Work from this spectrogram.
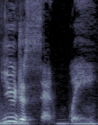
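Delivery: hushed whisper. Shushed in a library after an outburst, a character answers in a lowered voice. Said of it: "Riley lowers his voice".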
